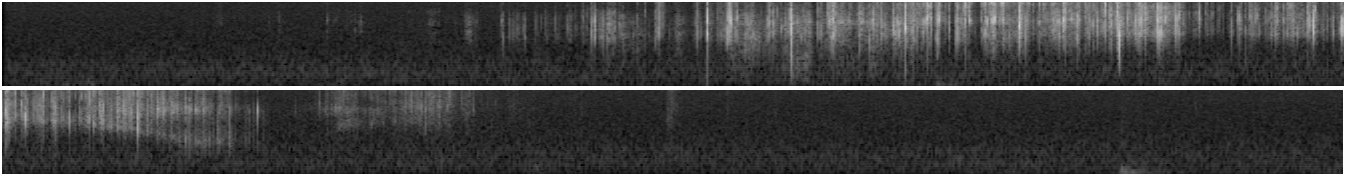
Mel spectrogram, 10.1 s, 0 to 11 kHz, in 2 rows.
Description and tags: Short clip of crushing of a dead leaf.
[Zoom H1n]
